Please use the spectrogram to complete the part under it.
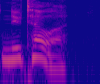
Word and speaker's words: Nutella: I hate that it's pronounced Nutella. You freaking make nuts. You use nuts. It's Nutella. – Bro. – It's nuts. Nutella. – Well, and you've seen the kid, right? He spells it out. N-U-T-E.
